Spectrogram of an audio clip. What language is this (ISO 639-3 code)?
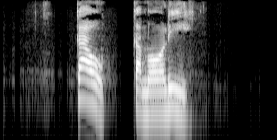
cpx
